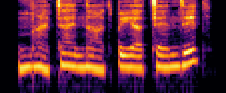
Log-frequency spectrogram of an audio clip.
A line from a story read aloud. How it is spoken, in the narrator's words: Narina asked in a small, trembling voice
